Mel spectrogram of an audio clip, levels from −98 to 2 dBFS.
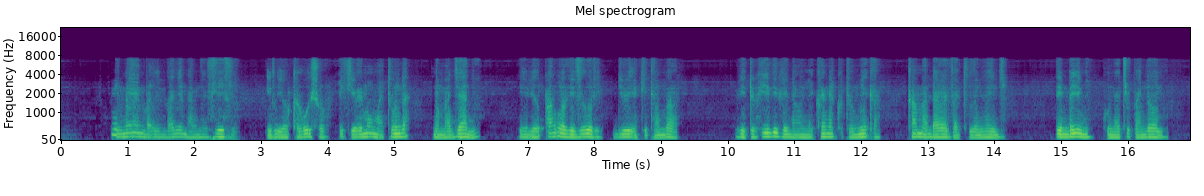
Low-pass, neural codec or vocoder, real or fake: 7.2 kHz; codec, 16 kHz in and 24 kHz out, 0.6 kbps, FireRedTTS-2 codec; fake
